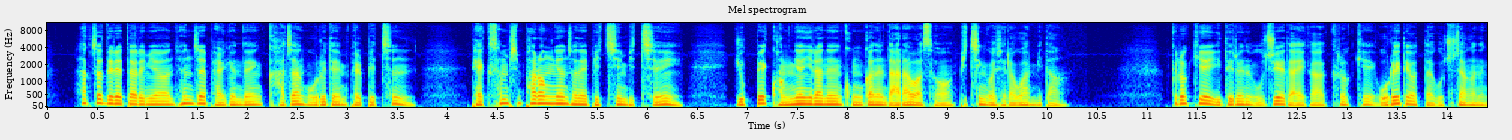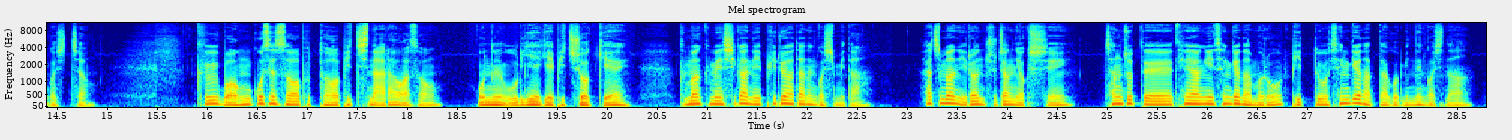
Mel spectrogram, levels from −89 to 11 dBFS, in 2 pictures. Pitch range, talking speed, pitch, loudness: 90-125 Hz, 315 characters per minute, 105 Hz, -16 LUFS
